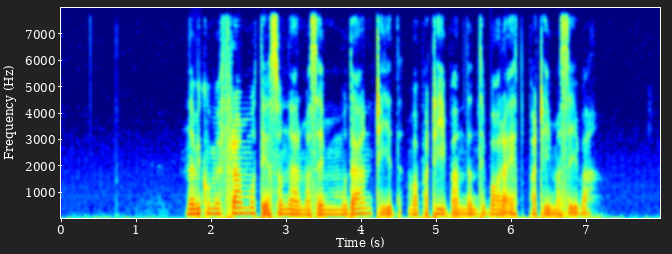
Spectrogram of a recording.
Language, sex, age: Swedish, female, 29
